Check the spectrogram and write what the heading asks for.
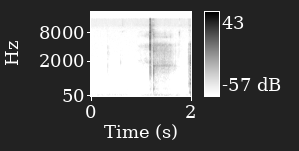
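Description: Near silence, broken about a second in by a single sharp click and a short faint hiss.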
